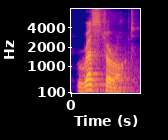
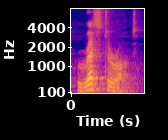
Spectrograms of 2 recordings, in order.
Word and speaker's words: restaurant: fancy spelling confuse you the second syllable is just ton and the third is wrought so restaurant in British English you might hear just two syllables restaurant that is also correct after you eat at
